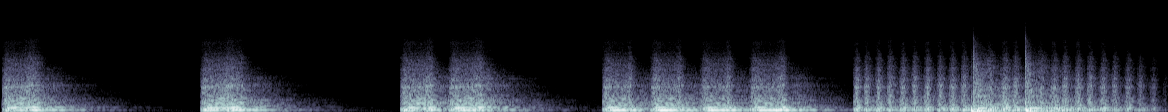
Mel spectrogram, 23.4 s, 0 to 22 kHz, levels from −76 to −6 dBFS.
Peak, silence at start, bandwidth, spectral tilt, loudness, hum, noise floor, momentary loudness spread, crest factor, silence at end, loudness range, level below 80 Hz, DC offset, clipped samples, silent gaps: -2 dBFS; 0 s; 3.5 kHz; -11 dB/octave; -20 LUFS; none; -76 dBFS; 17 LU; 18 dB; 0.25 s; 8 LU; -26 dBFS; under 0.1%; under 0.1%; none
